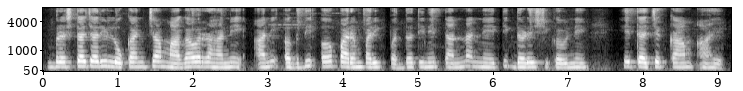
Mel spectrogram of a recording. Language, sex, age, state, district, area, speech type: Marathi, female, 30-45, Maharashtra, Nagpur, urban, read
